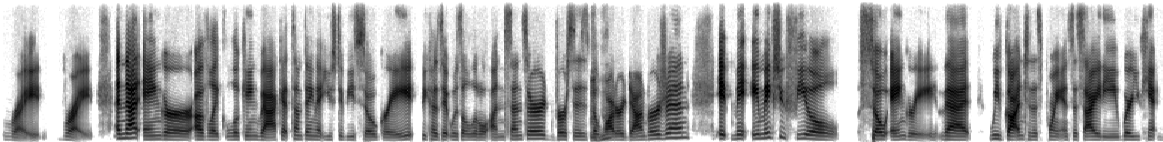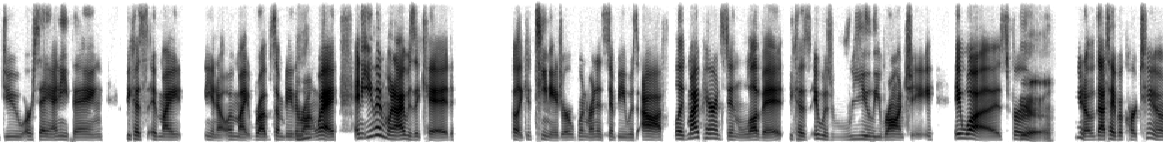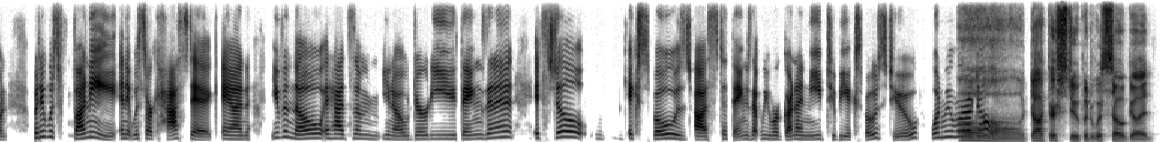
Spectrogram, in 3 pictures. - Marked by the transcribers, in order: stressed: "really"; drawn out: "Oh"
- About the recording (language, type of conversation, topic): English, unstructured, What role should censorship play in shaping art and media?
- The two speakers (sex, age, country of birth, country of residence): female, 40-44, United States, United States; male, 20-24, United States, United States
